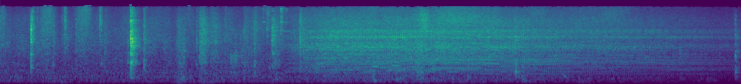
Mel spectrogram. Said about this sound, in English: Here's what it sounds like on a plane before any passengers board.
